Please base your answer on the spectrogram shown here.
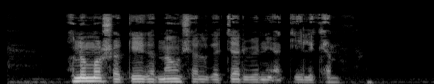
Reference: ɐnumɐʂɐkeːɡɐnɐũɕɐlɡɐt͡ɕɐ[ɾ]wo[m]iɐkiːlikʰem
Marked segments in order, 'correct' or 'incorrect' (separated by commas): correct, incorrect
